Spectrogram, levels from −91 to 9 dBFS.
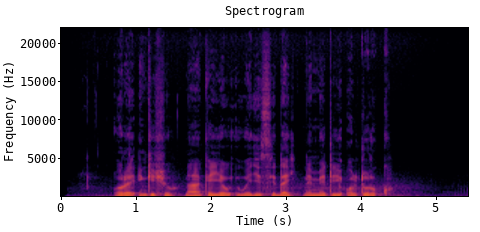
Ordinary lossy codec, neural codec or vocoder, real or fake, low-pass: none; none; real; none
